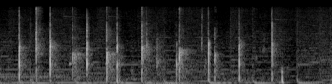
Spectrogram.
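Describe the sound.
Brief, sparse applause from a small group: a dozen or so sharp, crisp claps in an uneven rhythm over a few seconds, fairly close, with faint voices murmuring underneath.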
